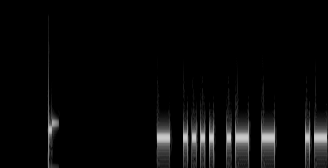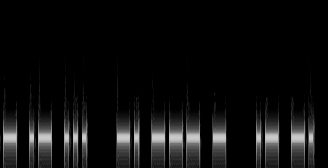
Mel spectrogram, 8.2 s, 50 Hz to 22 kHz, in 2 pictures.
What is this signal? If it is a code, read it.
Morse code, heard as a keyed tone, about 22 wpm, 700 Hz. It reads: THAT WAS NOT AN
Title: Sentences from Top 1000 Words - Review Part 5 - 22wpm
